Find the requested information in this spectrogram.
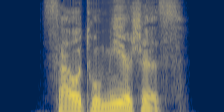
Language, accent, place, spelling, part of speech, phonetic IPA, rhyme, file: German, Germany, Berlin, são-toméisches, adjective, [ˌzaːotoˈmeːɪʃəs], -eːɪʃəs, De-são-toméisches.ogg
- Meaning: strong/mixed nominative/accusative neuter singular of são-toméisch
